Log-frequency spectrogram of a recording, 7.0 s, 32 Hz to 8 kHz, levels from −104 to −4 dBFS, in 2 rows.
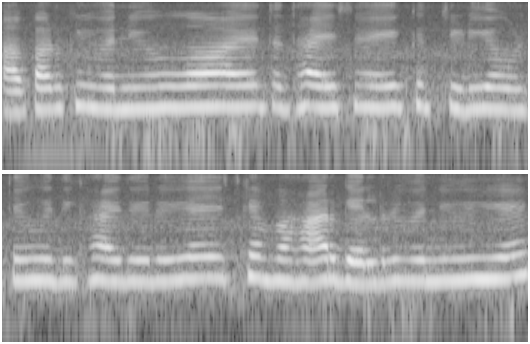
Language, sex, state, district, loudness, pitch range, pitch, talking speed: Hindi, female, Jharkhand, Jamtara, -21 LUFS, 235-255 Hz, 245 Hz, 180 wpm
